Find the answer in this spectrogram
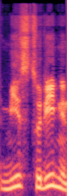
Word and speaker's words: Misturini: com um convidado especial aí, o professor Misturini, que é Misturini, né? Esse, tá certo a pronúncia?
